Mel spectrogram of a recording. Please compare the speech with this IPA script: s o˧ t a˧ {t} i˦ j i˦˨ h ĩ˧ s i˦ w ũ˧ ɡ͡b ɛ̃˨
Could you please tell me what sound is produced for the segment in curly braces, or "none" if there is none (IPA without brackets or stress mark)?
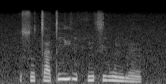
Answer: t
